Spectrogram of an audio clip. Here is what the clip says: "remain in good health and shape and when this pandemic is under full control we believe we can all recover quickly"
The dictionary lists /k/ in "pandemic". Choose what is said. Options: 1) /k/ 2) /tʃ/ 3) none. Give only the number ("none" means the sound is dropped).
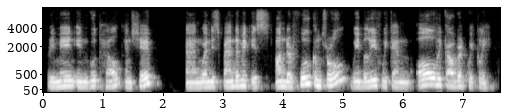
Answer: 1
